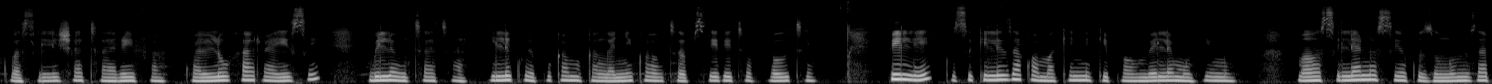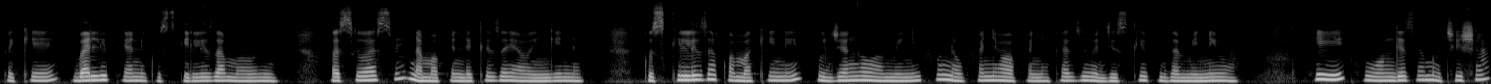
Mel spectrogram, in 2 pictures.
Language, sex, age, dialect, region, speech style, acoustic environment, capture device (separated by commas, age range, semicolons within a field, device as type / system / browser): Swahili, female, 25-34, Kenya - Nairobi Sheng-influenced, Kenya, happy; relaxed; focused, people talking; nature; silence; appliances, mobile / Linux / Chrome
